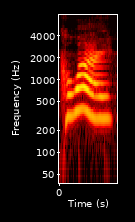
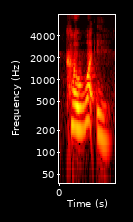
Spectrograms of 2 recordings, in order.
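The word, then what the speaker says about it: Kauaʻi: Not Kauai, Kauai. Make sure your mouth is a little tighter because it's an U, it's a U there.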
